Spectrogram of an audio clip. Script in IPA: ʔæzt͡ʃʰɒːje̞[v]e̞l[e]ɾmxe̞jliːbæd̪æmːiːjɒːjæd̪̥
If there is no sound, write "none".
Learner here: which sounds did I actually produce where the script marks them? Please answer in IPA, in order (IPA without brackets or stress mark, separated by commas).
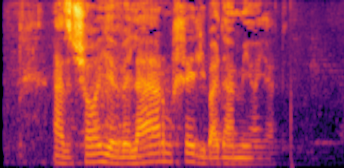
v, æ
